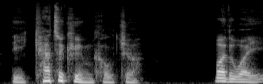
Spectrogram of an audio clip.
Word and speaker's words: catacomb: descendant culture called the Catacomb culture. By the way, in England we pronounce it catacomb, rhyming with tomb. In America they say catacomb.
